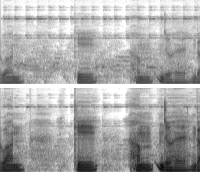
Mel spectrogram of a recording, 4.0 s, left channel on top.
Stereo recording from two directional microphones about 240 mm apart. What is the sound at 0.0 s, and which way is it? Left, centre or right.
Speech, right.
